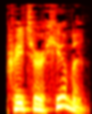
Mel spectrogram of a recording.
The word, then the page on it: preterhuman: British English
